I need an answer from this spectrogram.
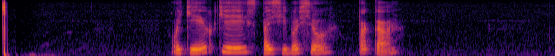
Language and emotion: Russian, positive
